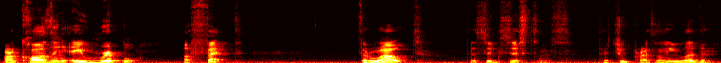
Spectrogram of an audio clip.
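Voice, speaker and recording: A medium-pitched, animated man gives a preacher-style esoteric lecture as an occult speaker. Long pauses punctuate his deliberate, halting phrases, and he keeps repeating key lines to underline them.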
